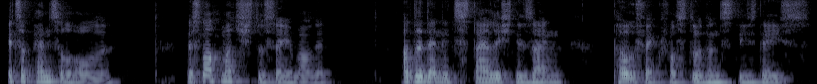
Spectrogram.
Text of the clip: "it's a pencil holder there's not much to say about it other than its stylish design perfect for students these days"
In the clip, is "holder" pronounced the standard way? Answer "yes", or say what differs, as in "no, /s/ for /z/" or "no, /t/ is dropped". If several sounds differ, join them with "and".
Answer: yes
